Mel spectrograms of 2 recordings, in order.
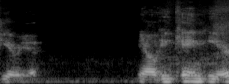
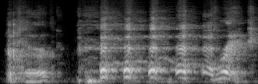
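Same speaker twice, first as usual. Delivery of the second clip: mock wife; 11 semitones higher, 11 dB louder than usual. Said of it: "my wife's like".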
